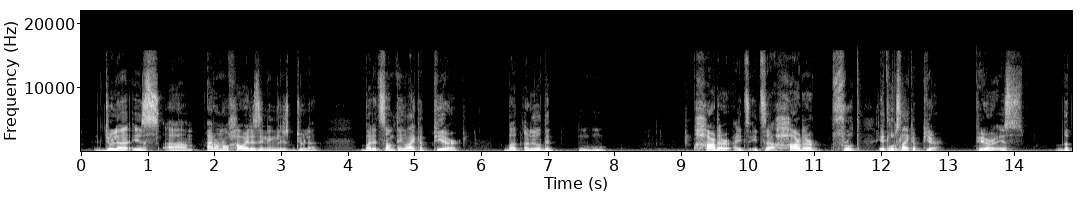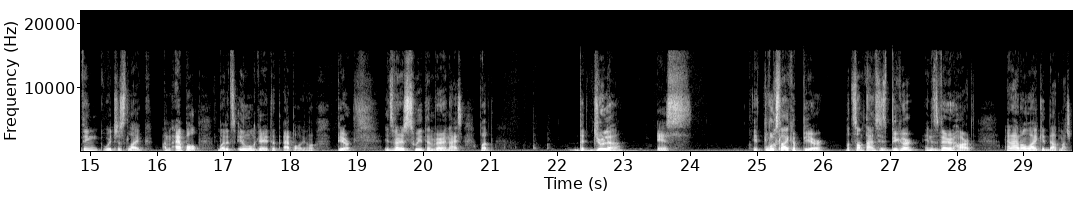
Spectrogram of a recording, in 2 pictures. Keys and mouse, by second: 1.6-29.7 drag.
